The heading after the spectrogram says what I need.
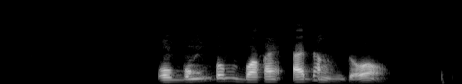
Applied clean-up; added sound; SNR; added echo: neural mask model DeepFilterNet 3.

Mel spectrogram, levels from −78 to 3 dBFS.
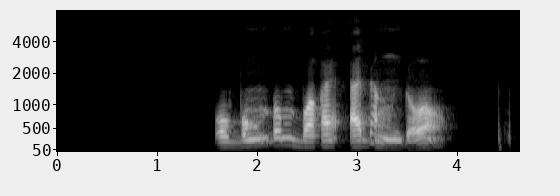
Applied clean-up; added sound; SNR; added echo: none; none; none; none.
